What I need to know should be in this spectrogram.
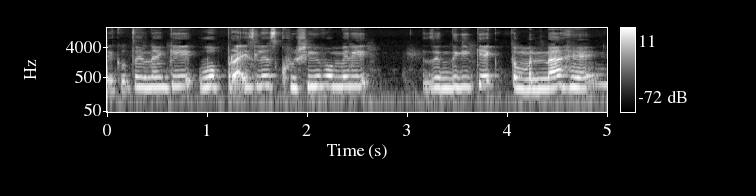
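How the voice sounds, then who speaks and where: A woman speaks with a high pitch at a fairly slow pace. Her intonation is fairly even. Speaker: vlogger. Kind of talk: casual vlog talk to camera.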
